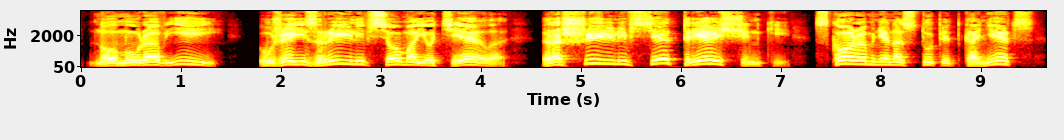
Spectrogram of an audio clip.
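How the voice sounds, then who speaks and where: A man's voice: medium pitch, darkish tone, pitched above the performer's own voice. A man voicing a crumbling, helpless mountain in a storybook tale, lamenting in a strained manner.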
